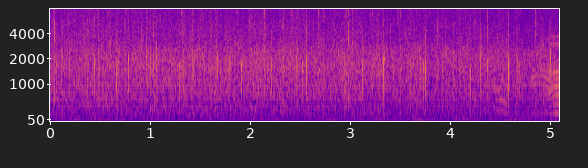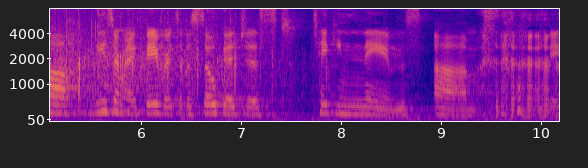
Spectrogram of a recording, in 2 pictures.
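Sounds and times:
round of applause: 0:00.0 - 0:07.2
speech: 0:05.0 - 0:10.1
laughter: 0:09.4 - 0:10.1.

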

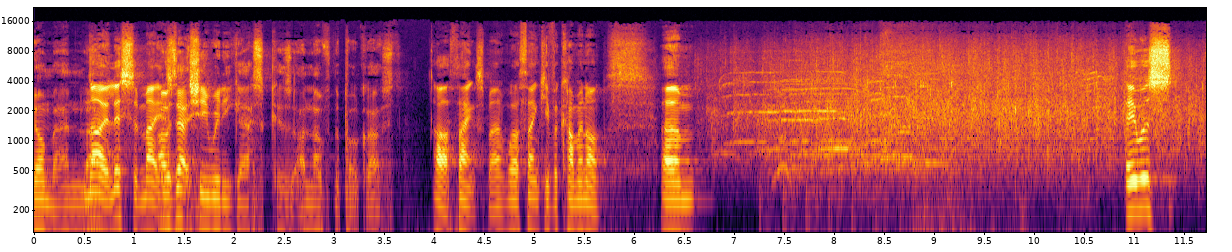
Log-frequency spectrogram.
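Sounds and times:
speech: 0:00.0 - 0:06.8, 0:10.9 - 0:11.5
muted audience applause for the podcast: 0:06.6 - 0:11.7.

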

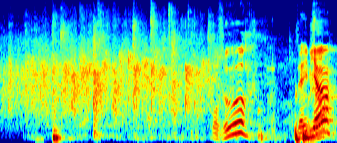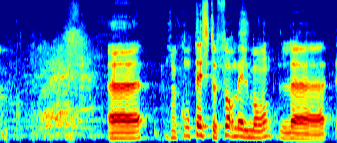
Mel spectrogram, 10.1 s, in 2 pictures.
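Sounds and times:
audience applause: 0:00.0 - 0:04.1
speech: 0:03.2 - 0:05.1, 0:06.7 - 0:10.1.

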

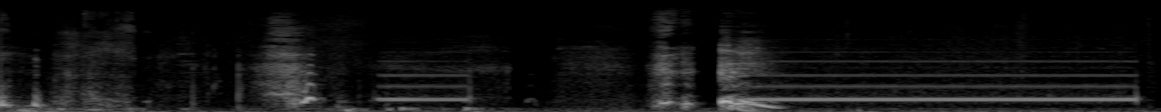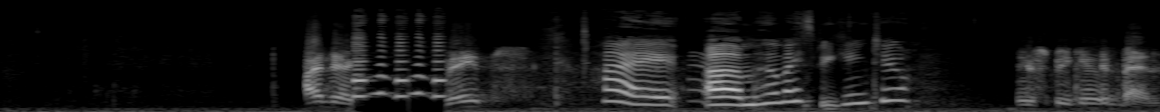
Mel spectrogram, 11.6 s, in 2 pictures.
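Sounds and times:
phone call ringing tones: 0:01.9 - 0:02.5, 0:03.8 - 0:05.7
speech: 0:07.4 - 0:11.5.

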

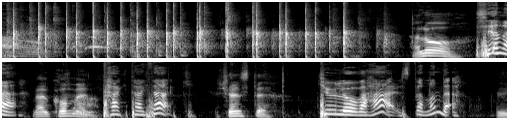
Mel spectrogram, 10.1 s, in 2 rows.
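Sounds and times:
audience applause: 0:00.0 - 0:04.0
speech: 0:04.1 - 0:10.0.

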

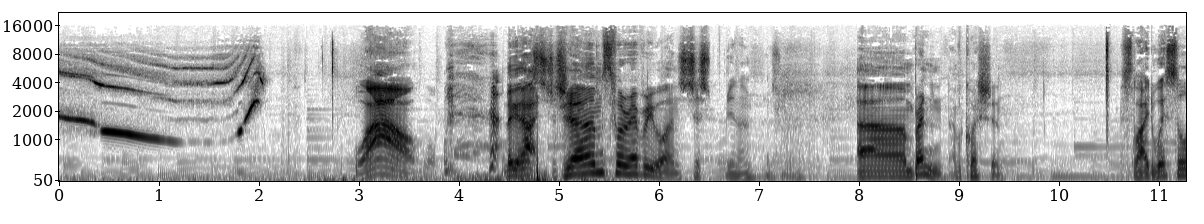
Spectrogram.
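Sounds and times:
slide whistle being played: 0:00.0 - 0:02.1
speech: 0:03.0 - 0:09.6, 0:10.6 - 0:11.2.

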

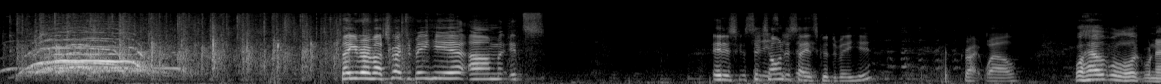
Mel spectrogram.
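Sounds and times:
audience cheering: 0:00.0 - 0:03.2
audience applause: 0:00.0 - 0:04.3
speech: 0:03.4 - 0:05.5, 0:07.1 - 0:08.8, 0:09.6 - 0:11.6.

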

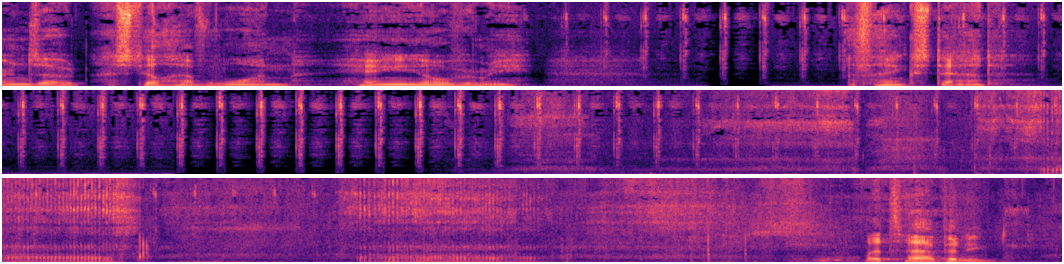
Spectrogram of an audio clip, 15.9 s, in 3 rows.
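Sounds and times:
speech: 0:00.0 - 0:02.7, 0:04.2 - 0:05.1, 0:10.5 - 0:11.4, 0:14.9 - 0:15.7
pugs playing and making noise: 0:07.7 - 0:15.8.

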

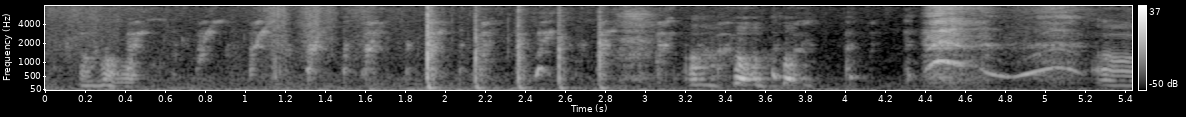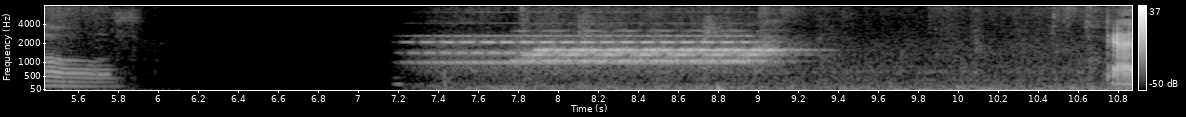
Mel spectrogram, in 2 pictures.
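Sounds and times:
speech: 0:00.2 - 0:01.2, 0:03.2 - 0:04.0
laughter: 0:01.5 - 0:04.7
telephone bell ringing: 0:07.2 - 0:09.5.

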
